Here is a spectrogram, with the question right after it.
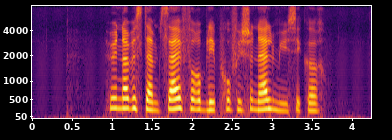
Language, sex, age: Norwegian, female, 17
